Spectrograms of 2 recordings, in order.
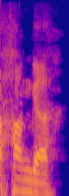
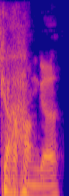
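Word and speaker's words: Cahuenga: Kahunga. It's pronounced Kahunga.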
